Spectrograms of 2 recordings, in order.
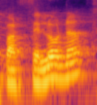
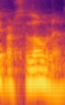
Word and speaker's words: Barcelona: Notice the pronunciation in Spanish, Barcelona. And in English, people say Barcelona.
